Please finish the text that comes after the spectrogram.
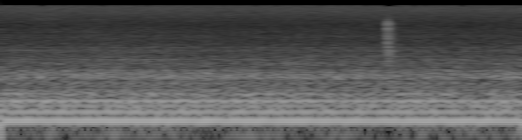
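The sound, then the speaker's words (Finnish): A car engine idles steadily, a continuous low rumble with a faint brief click partway through; no one speaks. “Sammuta Mirka moottori.”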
